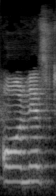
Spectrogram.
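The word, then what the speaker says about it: honest: Jayaprakash is एन ऑनेस्ट मैन, ऑनेस्ट एन इसलिए क्योंकि एच is silent, ओ हमें वोवेल की तरह सुनाई देता है।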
